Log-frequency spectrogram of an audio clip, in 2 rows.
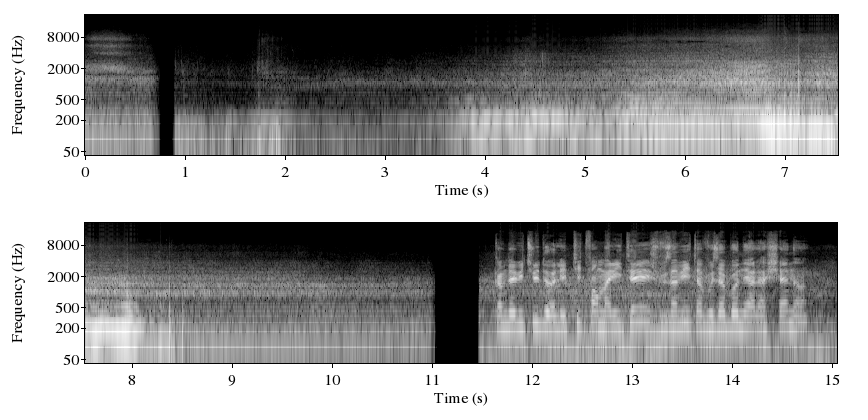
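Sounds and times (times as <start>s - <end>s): car engine accelerating hard: 3.4s - 11.0s.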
